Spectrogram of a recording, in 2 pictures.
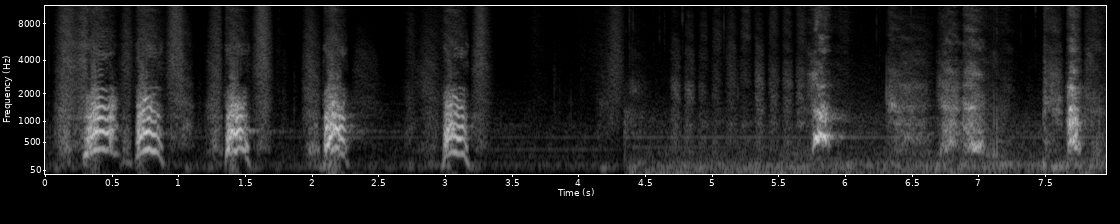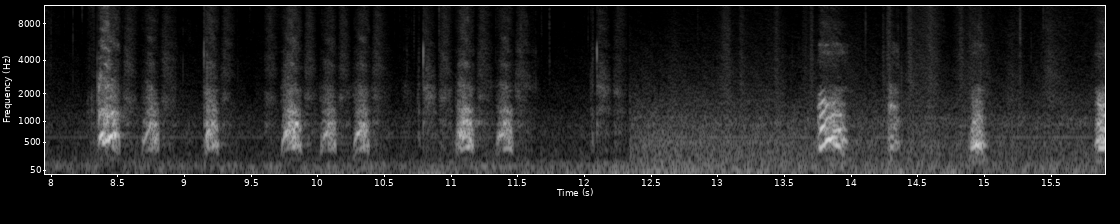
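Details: Puppies playing happily with their mother dog in fresh white snow, winter: repeated sharp barks and yips come in quick bursts throughout, with a short quiet spell and a faint background hum.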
